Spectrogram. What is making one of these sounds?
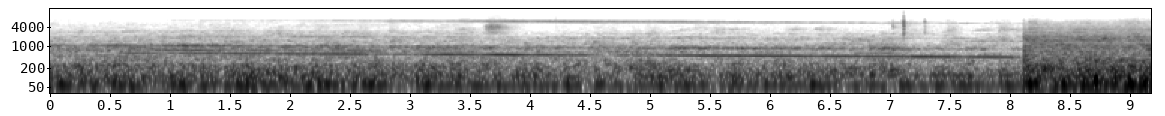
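A train's electric motor whines, slowly falling in pitch.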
